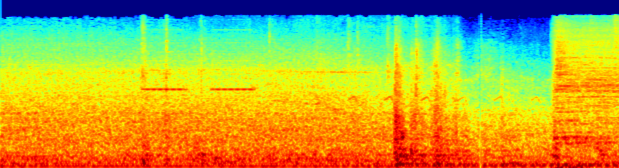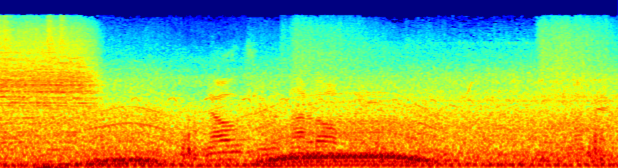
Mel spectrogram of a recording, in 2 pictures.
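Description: A bus engine rumbles steadily.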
